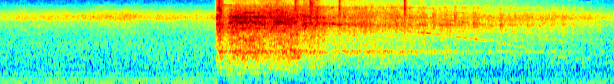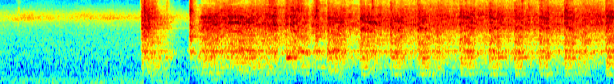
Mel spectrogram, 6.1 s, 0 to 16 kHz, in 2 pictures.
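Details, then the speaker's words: 4.3L GMC V6 pickup that stalled on the road after a banging noise; cranked via jumped starter relay, steady whirring turnover that never fires. Timing mark checks correct, so timing chain is good; fuel pressure next. Crank, no start. "you can also see that the timing light is also blinking in time with us so all right here we're going to go we're going to crank it and check the timing mark"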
